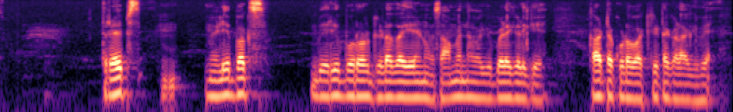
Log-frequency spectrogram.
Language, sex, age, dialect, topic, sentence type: Kannada, male, 18-24, Mysore Kannada, agriculture, statement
